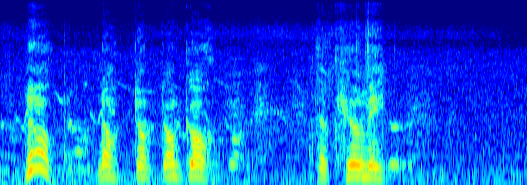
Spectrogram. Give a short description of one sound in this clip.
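A man pleads frantically, shouting in fear.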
